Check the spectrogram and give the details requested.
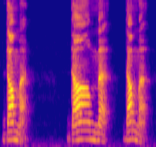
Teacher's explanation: We don't pronounce damme. When we speak, we usually just pronounce one M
